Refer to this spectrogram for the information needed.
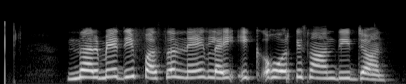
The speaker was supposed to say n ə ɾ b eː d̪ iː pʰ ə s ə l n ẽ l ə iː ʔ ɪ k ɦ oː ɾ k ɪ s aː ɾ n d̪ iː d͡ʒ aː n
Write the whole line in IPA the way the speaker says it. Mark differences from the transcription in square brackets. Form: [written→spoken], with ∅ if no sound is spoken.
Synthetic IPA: n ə ɾ [b→m] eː d̪ iː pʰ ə s ə l n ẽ l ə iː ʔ ɪ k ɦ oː ɾ k ɪ s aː [ɾ→∅] n d̪ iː d͡ʒ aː n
